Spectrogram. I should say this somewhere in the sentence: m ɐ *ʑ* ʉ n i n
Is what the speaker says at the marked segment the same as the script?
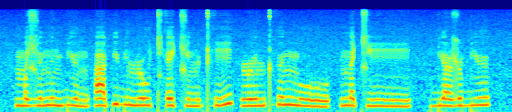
yes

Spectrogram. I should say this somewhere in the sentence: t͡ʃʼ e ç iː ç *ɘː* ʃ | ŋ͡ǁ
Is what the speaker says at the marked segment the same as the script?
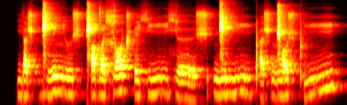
yes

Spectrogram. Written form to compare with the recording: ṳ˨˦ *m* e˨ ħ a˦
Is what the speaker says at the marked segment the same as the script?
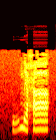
yes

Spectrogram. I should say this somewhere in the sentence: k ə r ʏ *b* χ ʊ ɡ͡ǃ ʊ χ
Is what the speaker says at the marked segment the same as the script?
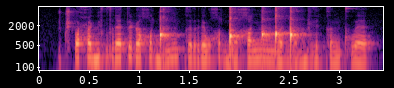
no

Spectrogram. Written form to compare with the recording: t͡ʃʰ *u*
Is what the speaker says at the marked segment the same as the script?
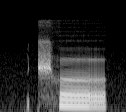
no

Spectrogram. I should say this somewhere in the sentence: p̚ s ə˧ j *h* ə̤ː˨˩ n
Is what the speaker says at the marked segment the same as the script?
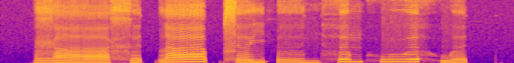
no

